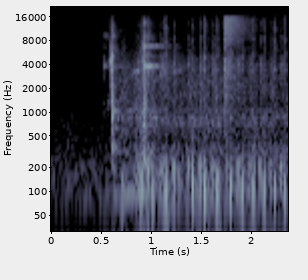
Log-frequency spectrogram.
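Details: Honda 6 hp pressure washer engine, sat outside 2–4 years with suspected water in the gas tank, after oil, gas and spark plug change and carburetor cleaning: pulls over and catches straight away into a quick, even putter with no stumbling; runs fine.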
